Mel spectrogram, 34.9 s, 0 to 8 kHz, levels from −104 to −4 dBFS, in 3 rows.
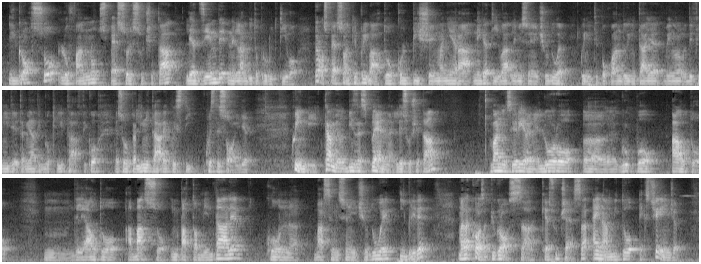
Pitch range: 95-115 Hz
